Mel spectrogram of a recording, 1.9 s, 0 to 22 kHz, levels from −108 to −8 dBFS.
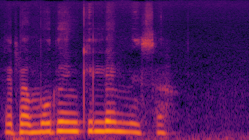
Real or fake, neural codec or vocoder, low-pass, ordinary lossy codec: fake; codec, 44.1 kHz, 7.8 kbps, DAC; none; none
